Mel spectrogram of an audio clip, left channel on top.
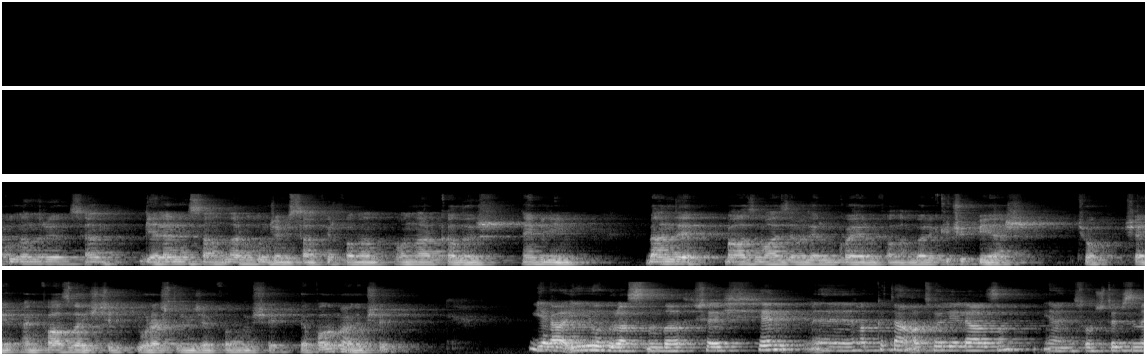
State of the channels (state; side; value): silent; left; digital silence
